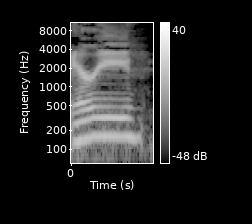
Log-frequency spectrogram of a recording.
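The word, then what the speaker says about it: Eyre: directed by Richard Ary I'm never quite sure if it's a Airy I mean it's spelled like iy like get iy right I always said air just because of Jane but I suppose they're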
